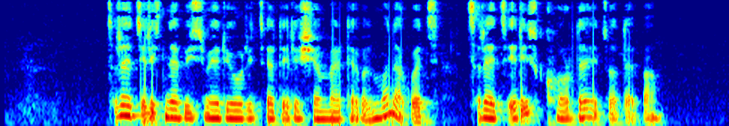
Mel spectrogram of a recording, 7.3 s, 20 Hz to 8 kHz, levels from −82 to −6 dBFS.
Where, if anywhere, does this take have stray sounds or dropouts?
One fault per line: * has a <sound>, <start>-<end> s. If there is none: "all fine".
all fine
